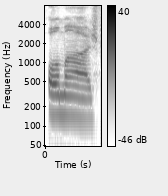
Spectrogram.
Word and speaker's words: homage: It's a parody of, in an homage, you're not supposed to pronounce the H, Anissa, we know that, right? It's not homage, it's homage, very French, to sci-fi films and series, especially Star Trek and its fandom.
